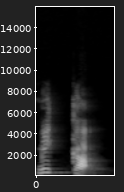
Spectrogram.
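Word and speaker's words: みっか: Nah, cara pengucapannya seperti ini ya, minasang. Tanggal 1 dibaca dengan suitachi. Tanggal 2, futsuka. Tanggal 3, mikka.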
